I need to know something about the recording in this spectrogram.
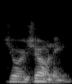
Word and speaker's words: Giorgione: I know that's correct because I have friends from Italy pronounce it. Giorgione, the artist.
